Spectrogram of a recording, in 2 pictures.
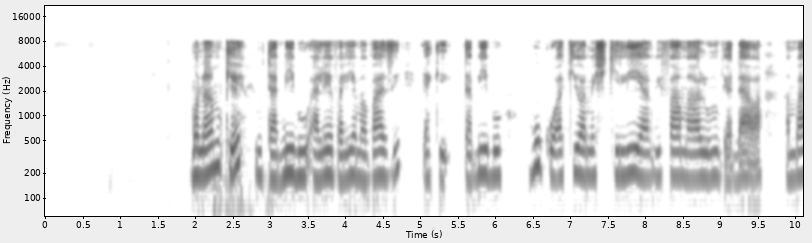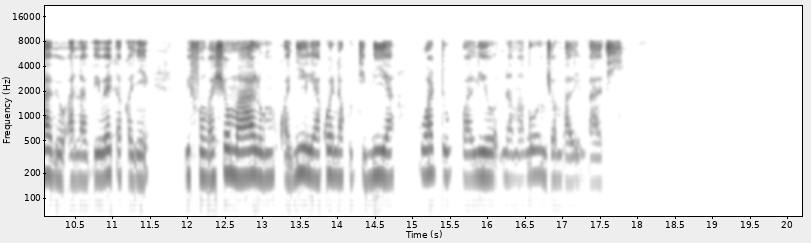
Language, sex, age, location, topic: Swahili, female, 18-24, Dar es Salaam, health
